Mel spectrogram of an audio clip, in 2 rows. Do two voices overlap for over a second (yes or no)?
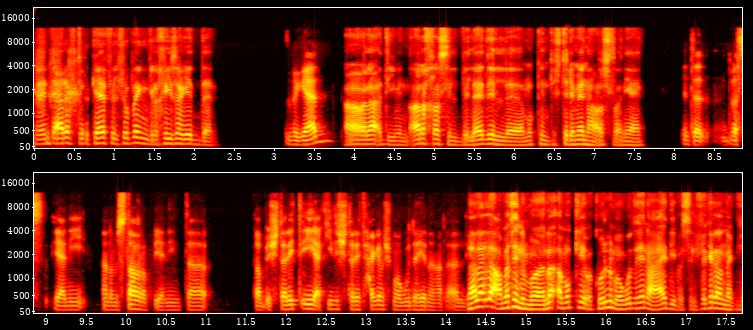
no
